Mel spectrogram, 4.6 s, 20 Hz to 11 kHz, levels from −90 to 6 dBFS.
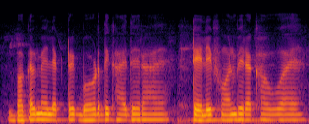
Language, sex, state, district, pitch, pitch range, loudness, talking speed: Hindi, male, Uttar Pradesh, Lalitpur, 140 Hz, 140-145 Hz, -17 LUFS, 170 wpm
